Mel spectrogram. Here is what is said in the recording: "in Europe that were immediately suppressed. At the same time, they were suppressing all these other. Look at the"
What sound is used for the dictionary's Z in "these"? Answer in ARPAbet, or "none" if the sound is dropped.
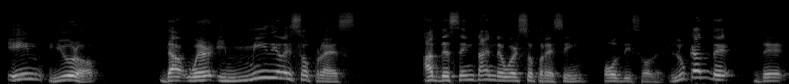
S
